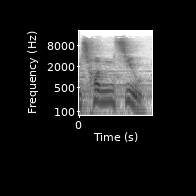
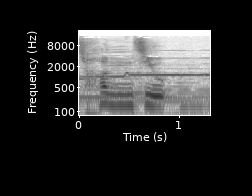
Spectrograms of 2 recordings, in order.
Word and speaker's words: 朝: 诶，注意读音了，是春朝不是春朝，初春的意思，朝就是早晨，这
